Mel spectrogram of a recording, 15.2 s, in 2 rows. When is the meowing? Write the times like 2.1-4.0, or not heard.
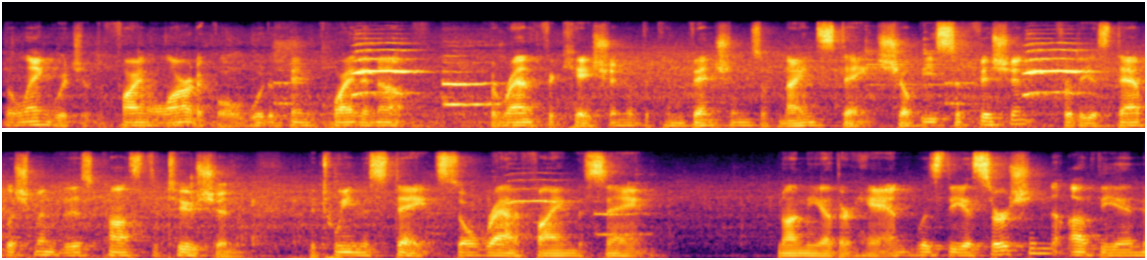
1.8-3.4, 6.2-7.2, 10.4-11.9.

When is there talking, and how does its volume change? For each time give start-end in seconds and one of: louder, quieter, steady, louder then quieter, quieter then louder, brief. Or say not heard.
0.0-12.0 steady
12.8-15.2 brief.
